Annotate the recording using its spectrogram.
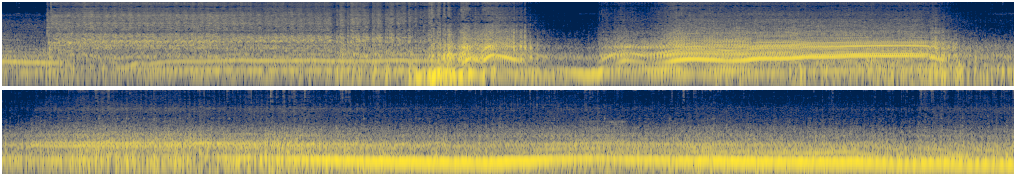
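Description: Off-road vehicle engine idling, then revved hard about six seconds in, dropping off briefly and rising in pitch again as it pulls for a few seconds. For the second half it runs steadily with a loud low drone.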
